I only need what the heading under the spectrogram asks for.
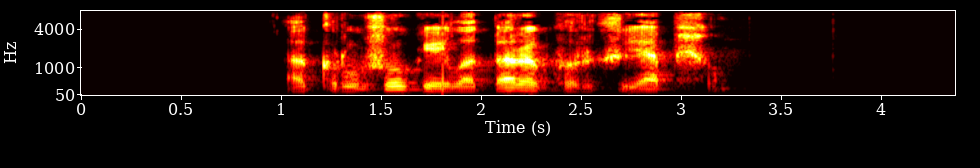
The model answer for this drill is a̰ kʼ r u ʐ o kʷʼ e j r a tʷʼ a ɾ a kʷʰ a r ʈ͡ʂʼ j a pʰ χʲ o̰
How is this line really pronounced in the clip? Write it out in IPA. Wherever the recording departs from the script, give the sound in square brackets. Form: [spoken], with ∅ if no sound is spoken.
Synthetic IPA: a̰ kʼ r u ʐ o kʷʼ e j [l] a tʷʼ a ɾ a kʷʰ a r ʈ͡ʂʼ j a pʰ χʲ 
